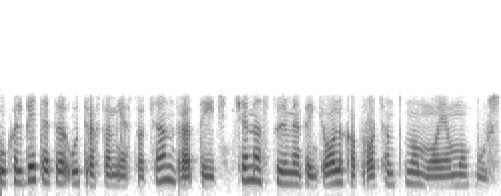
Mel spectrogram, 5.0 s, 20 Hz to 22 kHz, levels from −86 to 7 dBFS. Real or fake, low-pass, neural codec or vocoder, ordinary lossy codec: real; 3.6 kHz; none; Opus, 24 kbps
